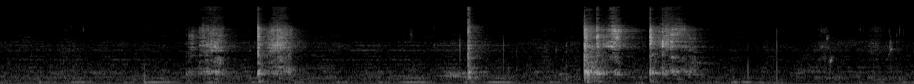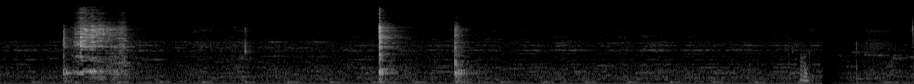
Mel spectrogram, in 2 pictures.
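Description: Metal spoon scraping and clinking against a wok and a metal rice-cooker pot as the cooked tomato mixture is scraped into the rice and stirred: a series of irregular short scrapes and clinks with quiet gaps between.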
